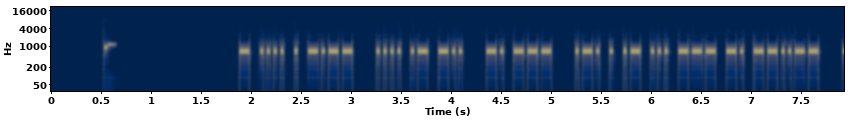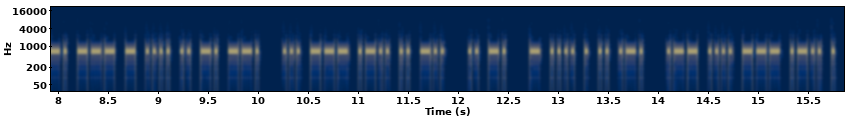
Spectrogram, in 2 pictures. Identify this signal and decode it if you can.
Morse code, heard as a keyed tone, about 34 wpm, 700 Hz. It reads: THEY HAD NO REASON, NOTHING SOLID IN THEIR WHOLE
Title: Sentences from Top 1500 Words 35wpm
